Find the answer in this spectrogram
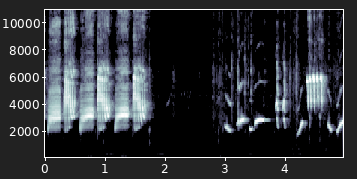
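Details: Asian pied starling singing continuously with mimicked phrases: three loud harsh buzzy bursts, a pause, then clear rising and falling whistles and chattering notes, with a faint low hum repeating underneath.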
